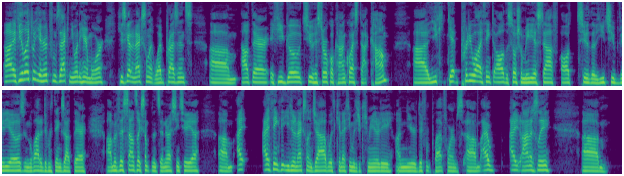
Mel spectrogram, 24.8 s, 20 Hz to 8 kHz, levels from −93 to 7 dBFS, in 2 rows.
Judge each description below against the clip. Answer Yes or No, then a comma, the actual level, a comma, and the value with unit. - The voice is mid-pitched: Yes, medium, 150 Hz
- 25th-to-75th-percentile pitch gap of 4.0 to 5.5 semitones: No, average, 3.3 semitones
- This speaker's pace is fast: Yes, fast, 220 wpm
